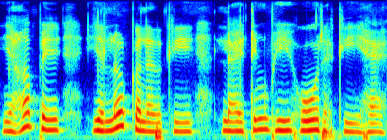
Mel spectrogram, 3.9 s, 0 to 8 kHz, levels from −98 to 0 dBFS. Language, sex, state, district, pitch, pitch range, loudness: Hindi, female, Chandigarh, Chandigarh, 210 Hz, 190-220 Hz, -15 LUFS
